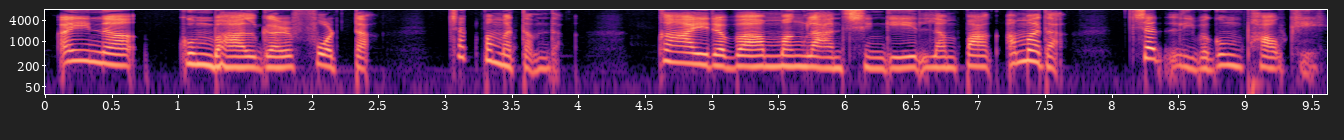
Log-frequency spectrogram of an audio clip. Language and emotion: Manipuri, sad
